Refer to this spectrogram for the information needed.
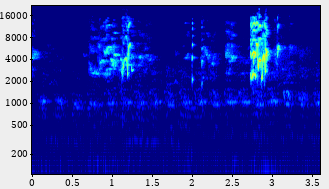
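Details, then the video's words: Tame lovebirds chirping: scattered thin, high twittering notes, a buzzy cluster after a second and a louder, shrill burst near the end, over a quiet background. "lovebirds chirping sounds"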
